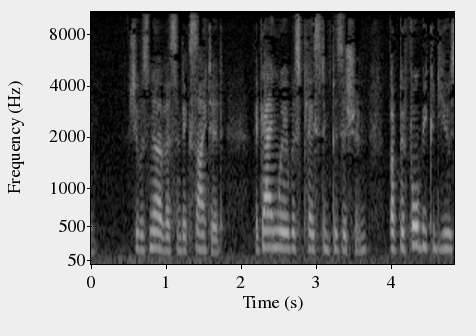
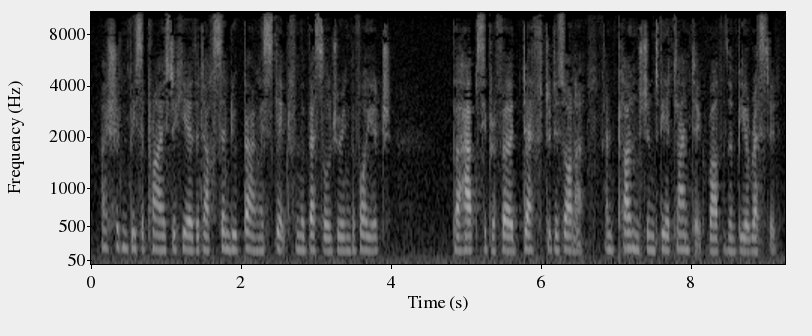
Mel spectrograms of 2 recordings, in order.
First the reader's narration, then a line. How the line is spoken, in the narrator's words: Miss Nelly murmured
